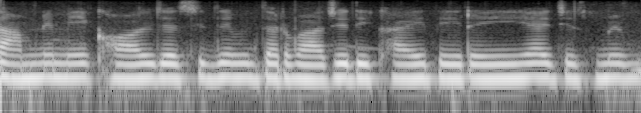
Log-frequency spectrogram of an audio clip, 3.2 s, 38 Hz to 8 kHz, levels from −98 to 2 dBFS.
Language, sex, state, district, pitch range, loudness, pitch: Hindi, female, Odisha, Khordha, 190-195 Hz, -15 LUFS, 195 Hz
